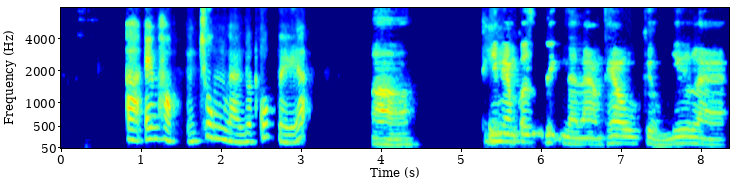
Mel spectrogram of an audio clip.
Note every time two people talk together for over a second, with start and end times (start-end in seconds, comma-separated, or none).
none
